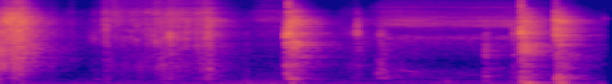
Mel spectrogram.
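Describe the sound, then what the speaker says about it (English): A tarot card deck being shuffled close by, with several crisp riffling bursts and soft card slaps spread across a few seconds in a quiet room, no talking. "One more shuffle here, Gemini, and then I'm ready to go."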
